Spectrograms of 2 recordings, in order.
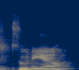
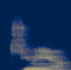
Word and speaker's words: Cuneo: your last name yeah last name is puno oh actually it actually depends on who you ask in my family my my mom pronounces it cunio so okay thank you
